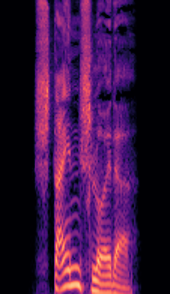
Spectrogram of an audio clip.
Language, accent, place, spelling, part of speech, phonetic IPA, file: German, Germany, Berlin, Steinschleuder, noun, [ˈʃtaɪ̯nˌʃlɔɪ̯dɐ], De-Steinschleuder.ogg
- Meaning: slingshot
